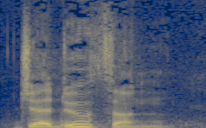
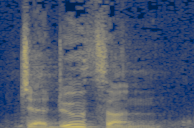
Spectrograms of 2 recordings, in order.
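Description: First: The name begins with a J sound. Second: The same.

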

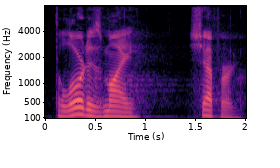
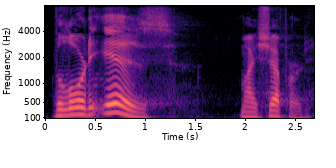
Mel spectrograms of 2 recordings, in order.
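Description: First: The emphasis falls on the word 'shepherd'. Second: The emphasis falls on the word 'is'. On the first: "putting the emphasis on a different word each time" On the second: "putting the emphasis on a different word each time"

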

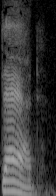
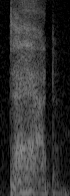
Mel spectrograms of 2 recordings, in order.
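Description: First: The word is said somewhat louder. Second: The word is said softly and quietly. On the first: "she has to say a little bit louder" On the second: "so I always start off with"

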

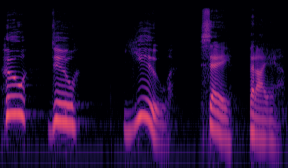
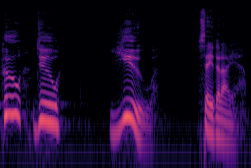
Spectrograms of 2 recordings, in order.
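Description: The two takes are said the same way.

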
